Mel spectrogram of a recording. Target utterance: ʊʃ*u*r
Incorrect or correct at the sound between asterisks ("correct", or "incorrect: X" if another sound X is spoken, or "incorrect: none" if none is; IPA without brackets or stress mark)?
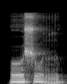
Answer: correct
